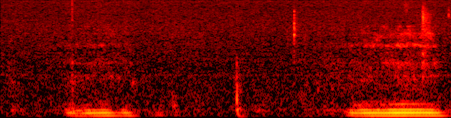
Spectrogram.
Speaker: She doesn't want to be on camera today, but you can hear my dog snoring in the background.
